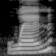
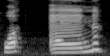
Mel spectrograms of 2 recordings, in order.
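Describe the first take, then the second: First: Said in the usual way. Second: "wh-en" stretched slowly into its sounds; sounded out. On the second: Shown as a demonstration. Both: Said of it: "you could sound out".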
